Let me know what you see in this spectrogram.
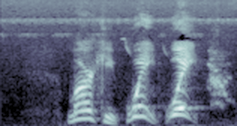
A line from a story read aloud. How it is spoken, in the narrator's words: Tim yelled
